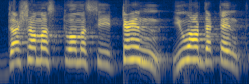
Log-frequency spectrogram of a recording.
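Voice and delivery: high, loud proclamation; triumphant declaration. Retold or imitated. Wise man points at the friend and declares him the tenth, loud. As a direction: announce it like a revelation.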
